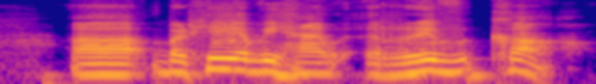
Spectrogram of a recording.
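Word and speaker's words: רִבְקָה: a as well uh but here we have rivka rivka okay these are the feminine nouns these are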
